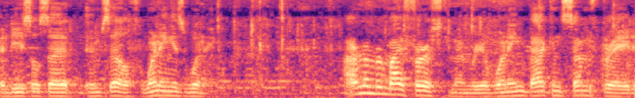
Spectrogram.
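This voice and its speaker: A shaky man's voice at medium pitch and a fairly quick pace, with noticeable background noise. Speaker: student. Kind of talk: reading aloud. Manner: shaky voice.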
